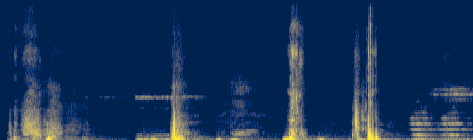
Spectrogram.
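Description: Several short, harsh bursts of coughing with brief pauses between them, followed by quiet music.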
